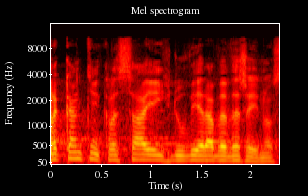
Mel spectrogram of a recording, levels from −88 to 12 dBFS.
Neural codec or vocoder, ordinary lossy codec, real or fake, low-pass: none; MP3, 64 kbps; real; 10.8 kHz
